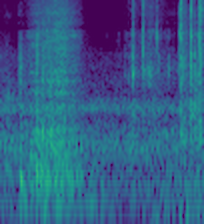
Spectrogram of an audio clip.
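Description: Light clicks and taps from hands moving a glass dish and a slab of fudge, with several close together near the end, over soft rustling of butter paper.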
